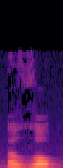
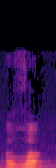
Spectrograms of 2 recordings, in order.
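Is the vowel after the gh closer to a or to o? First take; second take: o; a. First: The vowel after gh leans toward o. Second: The vowel after gh sounds like a. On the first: The speaker calls it right. "seharusnya agho, agak mengarah ke o" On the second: The speaker calls it wrong. "namun gho-nya terbaca gha"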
